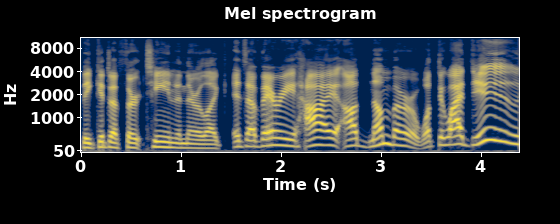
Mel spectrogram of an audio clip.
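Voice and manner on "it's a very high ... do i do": high, panicky imitation; hammed-up rising distress; mock freak-out. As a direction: play a creature in comic panic. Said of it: "they freak out".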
